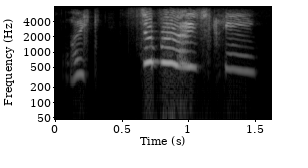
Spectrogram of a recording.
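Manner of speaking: high, loud, drawn-out squeal; giggly excitement. A narrator's reading. Pony insisting snow is ice cream, giddy excitement. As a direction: gush with childish glee. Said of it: "I giggled, nodding".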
